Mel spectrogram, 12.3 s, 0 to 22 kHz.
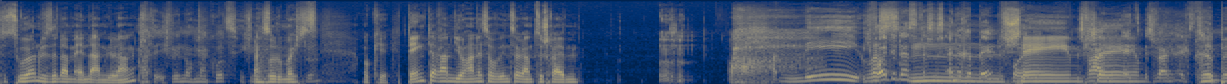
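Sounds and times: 
speech: 0.0 - 5.9, 6.6 - 12.2
long loud burp with rising and falling pitch: 6.6 - 8.1.

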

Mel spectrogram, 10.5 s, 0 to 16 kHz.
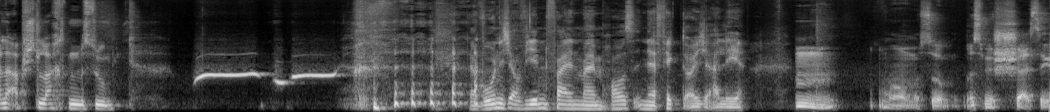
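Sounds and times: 
speech: 0.0 - 1.5, 3.5 - 10.4
person whistling while walking along a promenade: 1.9 - 3.6
laughter: 3.5 - 5.1.

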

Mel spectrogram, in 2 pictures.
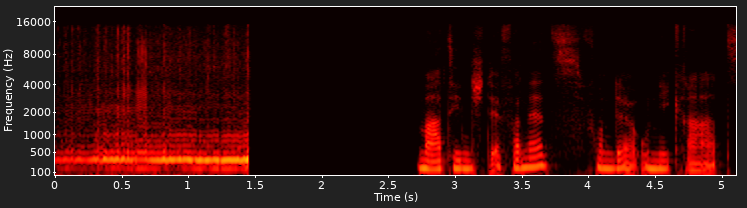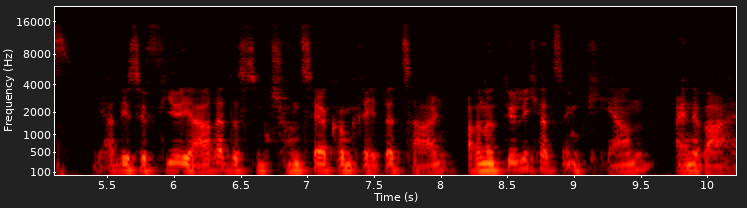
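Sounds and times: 
bees buzzing: 0.0 - 1.5
speech: 2.8 - 10.2.

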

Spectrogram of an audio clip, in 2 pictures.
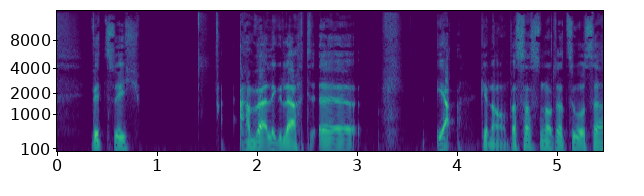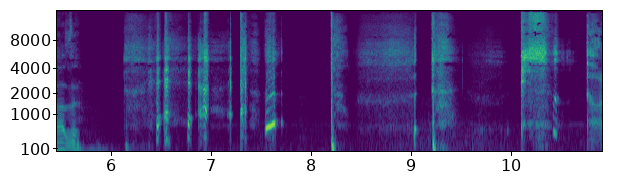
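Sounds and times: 
speech: 0.4 - 0.9, 1.9 - 5.8
harsh coughing: 6.2 - 10.6
short breaths: 8.4 - 10.1.

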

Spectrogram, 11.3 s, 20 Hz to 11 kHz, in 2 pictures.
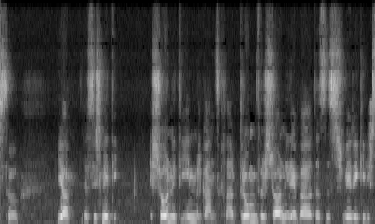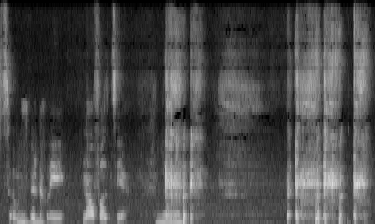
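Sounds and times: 
speech: 0.1 - 8.8, 9.9 - 11.2
person coughing harshly: 5.9 - 6.3, 8.0 - 8.7, 10.0 - 11.2.

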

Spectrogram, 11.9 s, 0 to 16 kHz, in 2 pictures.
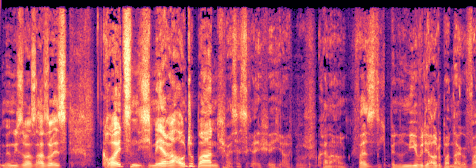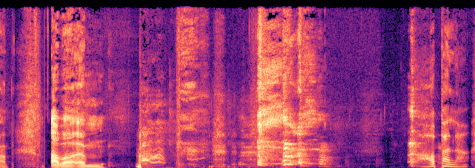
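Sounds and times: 
speech: 0.0 - 8.8, 11.2 - 11.8
person coughing after swallowing a vanilla pod: 7.6 - 8.2, 9.0 - 10.2, 11.0 - 11.6.

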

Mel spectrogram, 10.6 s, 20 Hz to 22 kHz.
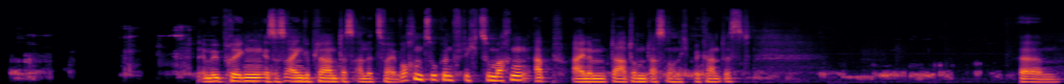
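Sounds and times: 
speech: 2.0 - 7.9, 10.2 - 10.6
cat purring loudly: 6.0 - 7.5, 8.2 - 10.0.

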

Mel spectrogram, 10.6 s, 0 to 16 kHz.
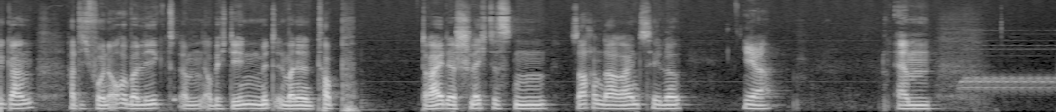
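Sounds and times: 
speech: 0.0 - 7.8, 8.9 - 9.5
telephone ringing with steady electronic tone: 9.6 - 10.5.

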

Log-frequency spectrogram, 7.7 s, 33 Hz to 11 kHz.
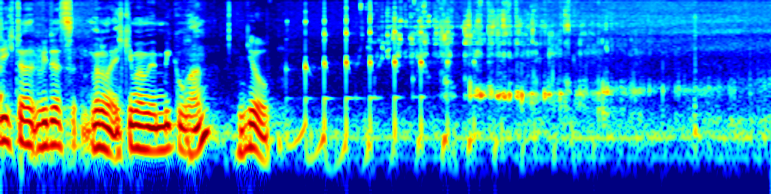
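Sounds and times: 
speech: 0.0 - 2.9
beer glugging from a bottle into a glass: 2.9 - 7.6
fizzing crackling hiss of beer foam: 3.7 - 7.6.

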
